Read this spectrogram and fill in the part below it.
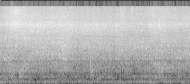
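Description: Taro leaves (kochu shak) being stirred and cooked in a pan with coconut, a steady close sizzle and frying hiss running continuously, with faint scrapes of stirring.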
